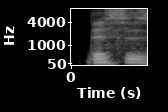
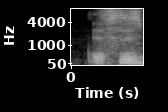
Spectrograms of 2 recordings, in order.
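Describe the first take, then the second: First: The voice sounds quiet and low in level. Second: The voice sounds louder and higher in level. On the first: "This is zero D B gain, probably pretty quiet" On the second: "This is back up to eighteen D B gain"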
